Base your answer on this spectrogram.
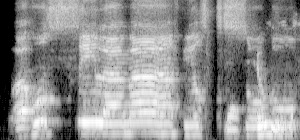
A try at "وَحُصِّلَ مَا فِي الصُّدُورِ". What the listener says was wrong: وحصل حاء، اضبط الحاء. نعم.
